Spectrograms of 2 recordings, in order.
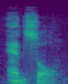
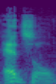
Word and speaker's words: Edsel: So just so you know, his name is pronounced as it's written, Edsel.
